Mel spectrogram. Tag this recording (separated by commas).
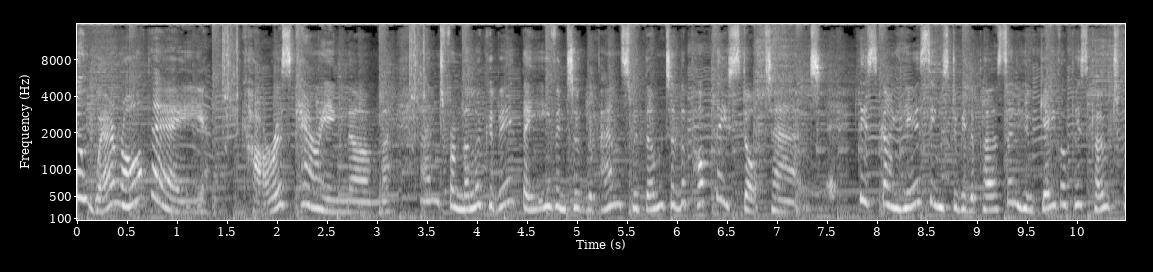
Music, Speech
